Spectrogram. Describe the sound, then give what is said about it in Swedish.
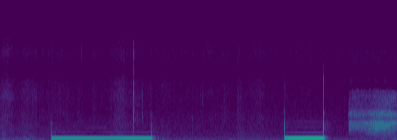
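A telephone ringing tone sounds while a call is being placed. It comes as two steady, mid-pitched electronic tones, the first about a second long and the second shorter, separated by quiet line hiss. “får jag ringa Pontus snabbt bara?”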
